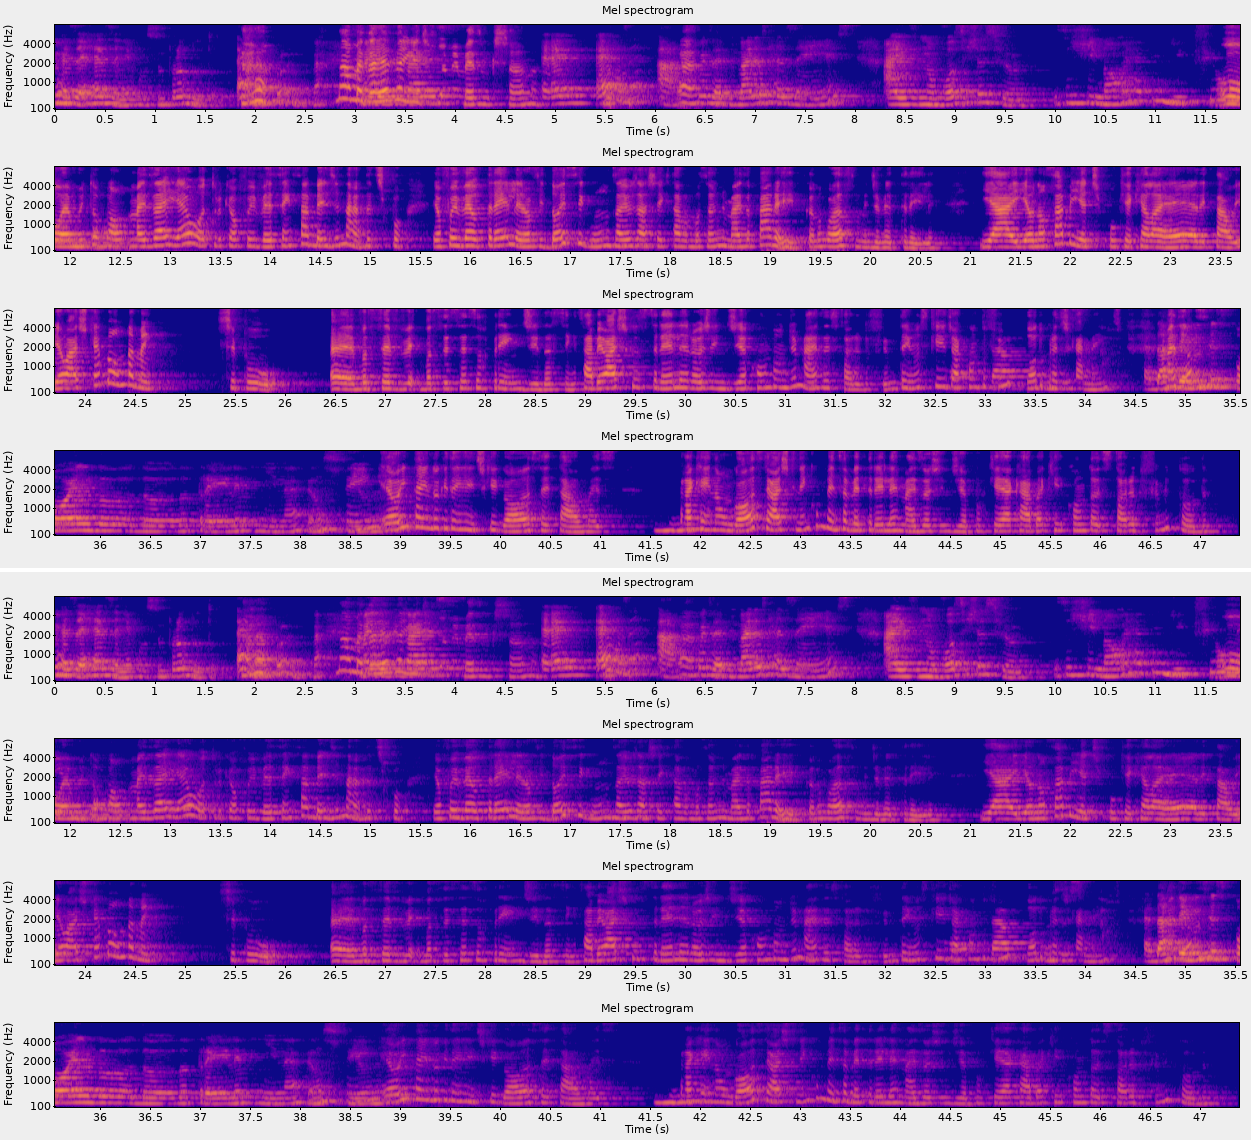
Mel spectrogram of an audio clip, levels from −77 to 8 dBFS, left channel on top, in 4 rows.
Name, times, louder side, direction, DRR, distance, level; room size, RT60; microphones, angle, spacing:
voice 1, 0.0-3.9 4.9-12.5 17.4-17.8 32.7-33.9 34.6-38.9 41.5-42.0, equal, 10° right, 0.6 m, -29 dB
voice 2, 1.9-2.2 2.8-4.9 5.5-5.6 6.2-6.5 11.7-20.7 21.1-24.7 25.4-26.0 26.5-34.4 34.8-35.1 38.5-41.1 41.8-47.2, left 7 dB, 50° left, 0.4 m, -26 dB
11.5 x 4.6 x 5.4 m
head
